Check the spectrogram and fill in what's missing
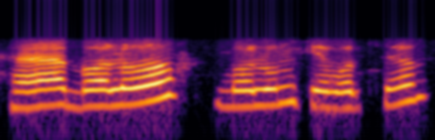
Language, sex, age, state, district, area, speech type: Bengali, female, 30-45, West Bengal, Dakshin Dinajpur, urban, conversation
